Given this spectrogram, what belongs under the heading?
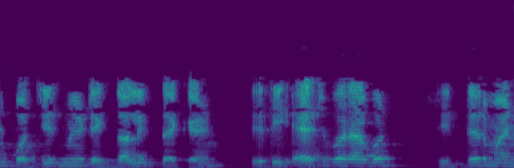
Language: Gujarati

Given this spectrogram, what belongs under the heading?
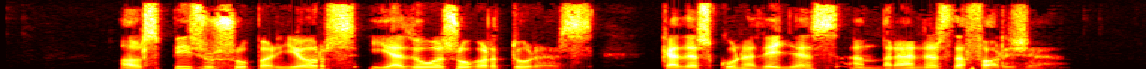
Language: Catalan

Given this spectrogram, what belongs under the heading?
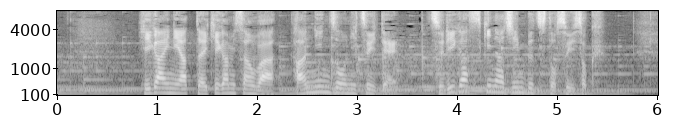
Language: Japanese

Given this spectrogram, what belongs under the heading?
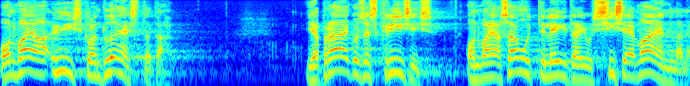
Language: Estonian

